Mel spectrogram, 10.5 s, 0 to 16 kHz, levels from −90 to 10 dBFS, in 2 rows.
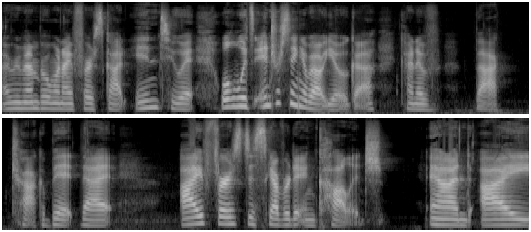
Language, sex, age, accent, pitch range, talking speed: English, female, 20-39, American, 170-210 Hz, 155 wpm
